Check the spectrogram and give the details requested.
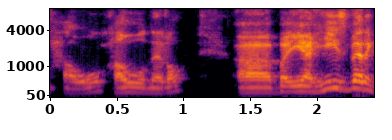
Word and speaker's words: Raul Neto: be on, but it's Raul Neto. It's sort of spelled Raul. Raul looks like, but it's actually pronounced Raul Neto.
